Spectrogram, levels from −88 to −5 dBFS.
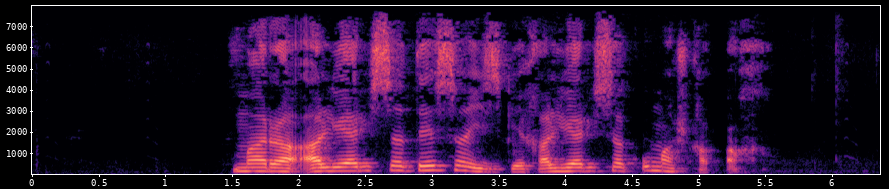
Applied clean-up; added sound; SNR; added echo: neural separator model SepFormer DNS4.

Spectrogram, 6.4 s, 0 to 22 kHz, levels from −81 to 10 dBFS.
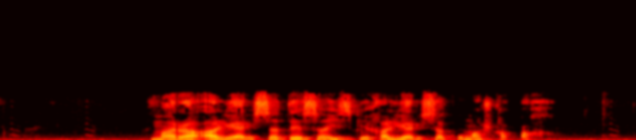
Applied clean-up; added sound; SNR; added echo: none; Bird; 20 dB; none.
